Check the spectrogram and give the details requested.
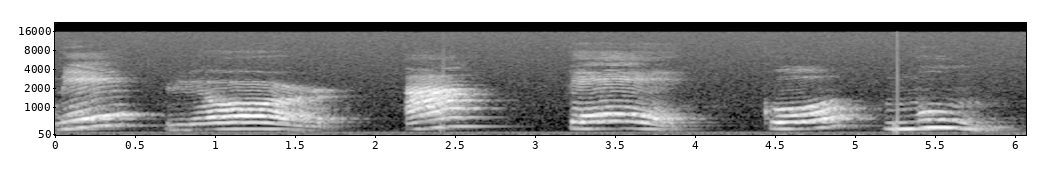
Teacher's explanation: em todas as palavras a última sílaba é pronunciada com mais intensidade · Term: sílaba tônica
